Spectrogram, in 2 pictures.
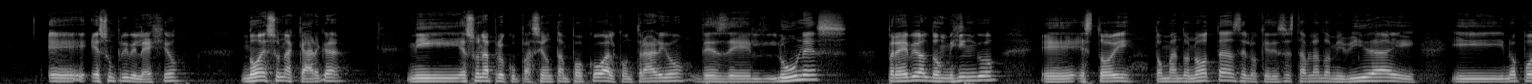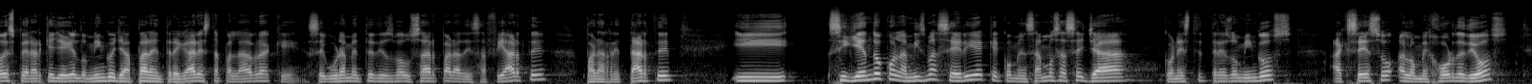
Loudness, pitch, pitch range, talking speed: -25 LUFS, 155 Hz, 140-170 Hz, 155 wpm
